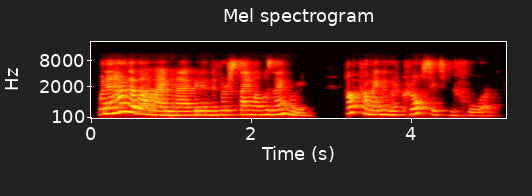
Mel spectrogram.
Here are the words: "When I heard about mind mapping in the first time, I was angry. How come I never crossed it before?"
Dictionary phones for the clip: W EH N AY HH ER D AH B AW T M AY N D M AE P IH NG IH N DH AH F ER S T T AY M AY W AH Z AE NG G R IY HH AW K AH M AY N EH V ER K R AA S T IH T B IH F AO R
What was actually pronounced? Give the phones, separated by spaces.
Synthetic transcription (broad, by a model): W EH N AY HH ER D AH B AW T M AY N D M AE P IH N IH N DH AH F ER S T T AY M AY W AH Z AE NG G R IY HH AW K AH M AY N EH V ER K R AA S IH T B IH F AO R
